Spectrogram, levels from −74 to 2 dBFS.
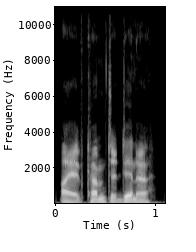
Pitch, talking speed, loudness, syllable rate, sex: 115 Hz, 270 wpm, -15 LUFS, 6.5 syllables/s, male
